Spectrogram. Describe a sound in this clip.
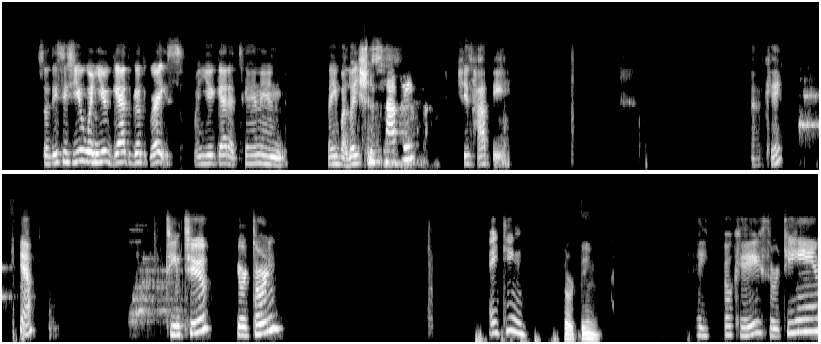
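A woman speaks with animation through a microphone, in short bursts with pauses.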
